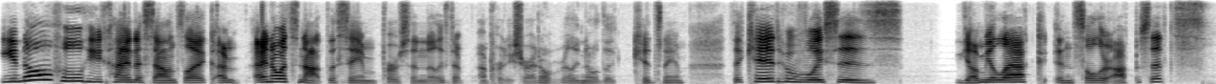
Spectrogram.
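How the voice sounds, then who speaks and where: A woman's voice: medium pitch, measured pace, smooth, no echo. A young adult woman chatting casually and giggling while streaming a game. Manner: chatty, giggly, reacting aloud. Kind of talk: casual gameplay chat.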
